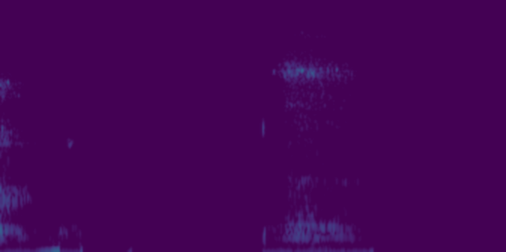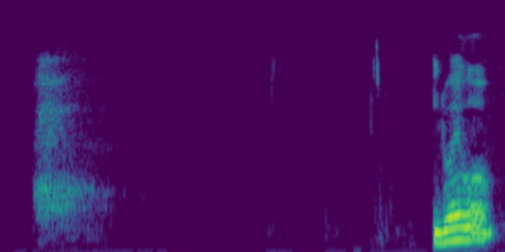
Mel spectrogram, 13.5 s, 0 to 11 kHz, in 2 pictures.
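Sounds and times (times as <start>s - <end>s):
slow deep breathing in through nose and out through mouth: 3.7s - 4.9s, 7.2s - 8.4s
speech: 12.5s - 13.4s.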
